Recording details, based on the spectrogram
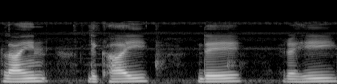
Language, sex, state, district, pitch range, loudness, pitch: Hindi, male, Haryana, Rohtak, 130-145 Hz, -20 LUFS, 140 Hz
